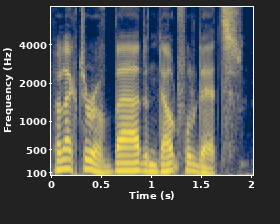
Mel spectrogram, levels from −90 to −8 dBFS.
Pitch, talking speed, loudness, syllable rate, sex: 125 Hz, 180 wpm, -14 LUFS, 4.7 syllables/s, male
